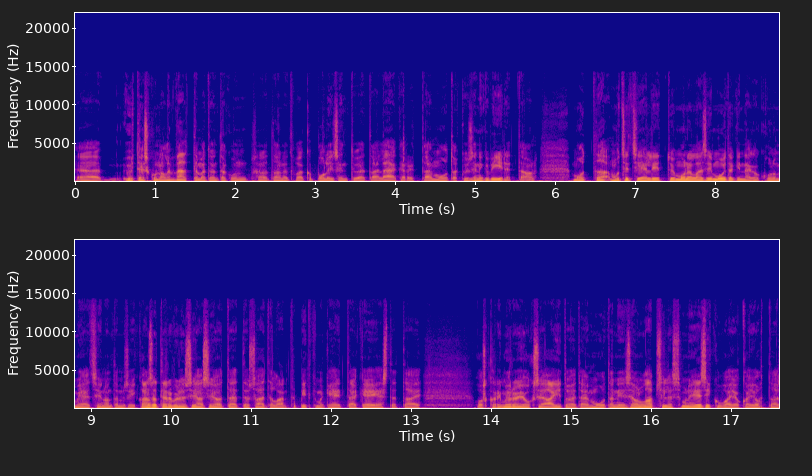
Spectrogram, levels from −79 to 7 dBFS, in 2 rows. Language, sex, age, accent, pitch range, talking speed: Finnish, male, 40-59, native, 85-105 Hz, 175 wpm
